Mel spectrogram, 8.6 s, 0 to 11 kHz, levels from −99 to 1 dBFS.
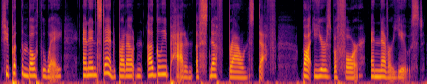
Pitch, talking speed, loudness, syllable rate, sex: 220 Hz, 155 wpm, -24 LUFS, 4.1 syllables/s, female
